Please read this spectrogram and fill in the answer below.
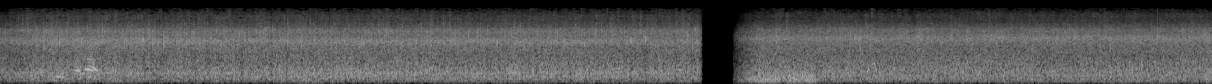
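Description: Heavy rain pouring onto wet paving stones, a steady dense hiss that drops out for a moment about seven seconds in.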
